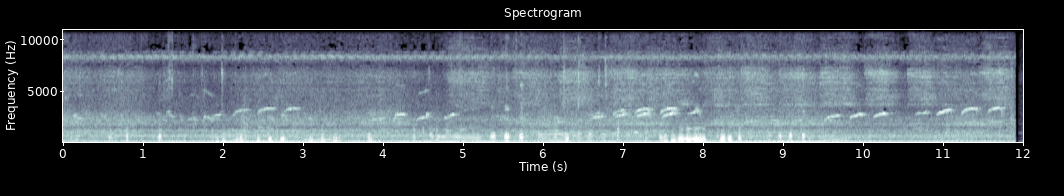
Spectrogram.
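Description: Aseel chickens in a coop: low clucks, the loudest about three-quarters of the way in, with runs of short high chirps coming several at a time. A steady low hum runs underneath.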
